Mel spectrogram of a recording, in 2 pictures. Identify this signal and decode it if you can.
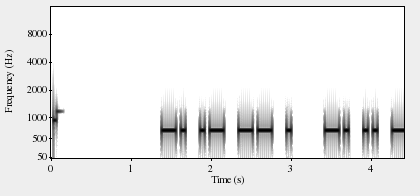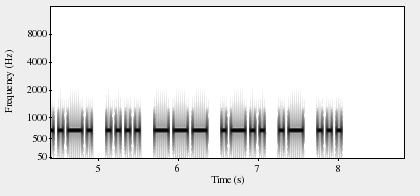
Morse code, heard as a keyed tone, about 20 wpm, 700 Hz. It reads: NAME NICHOLAS
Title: K1USN SST QSO Practice 20wpm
